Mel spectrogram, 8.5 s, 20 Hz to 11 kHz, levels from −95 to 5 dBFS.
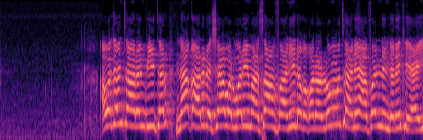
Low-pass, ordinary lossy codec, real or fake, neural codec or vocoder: none; none; real; none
